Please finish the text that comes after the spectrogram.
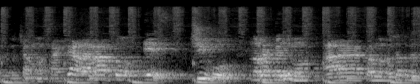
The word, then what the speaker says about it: cibo: Ojo, se escucha chivo, pero se escribe cibo.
